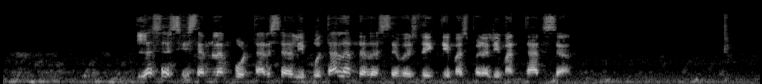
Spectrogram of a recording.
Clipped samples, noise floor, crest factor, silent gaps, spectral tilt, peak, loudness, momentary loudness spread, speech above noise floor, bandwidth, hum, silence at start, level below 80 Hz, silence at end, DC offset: under 0.1%; -50 dBFS; 18 dB; none; -2 dB/octave; -8 dBFS; -24 LUFS; 20 LU; 26 dB; 11.5 kHz; none; 0.1 s; -56 dBFS; 0.35 s; under 0.1%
